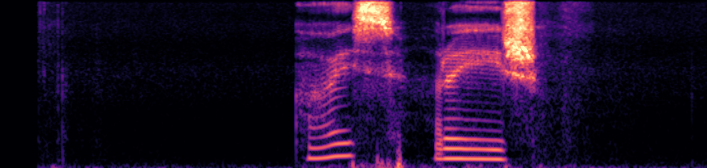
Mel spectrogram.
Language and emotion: Russian, neutral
